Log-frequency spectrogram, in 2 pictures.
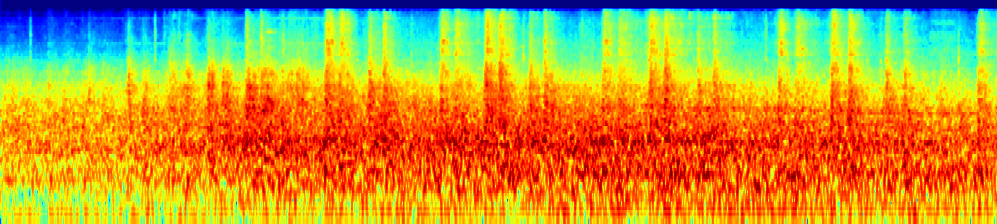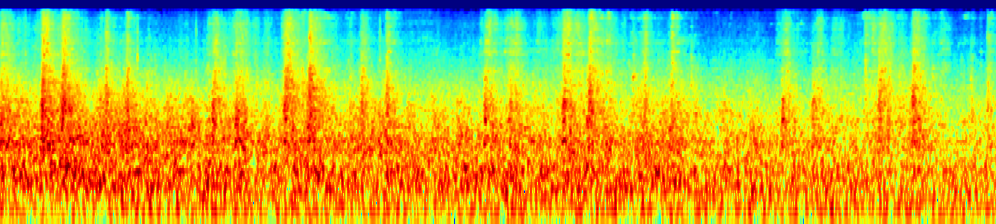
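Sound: train running on rails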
